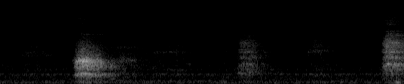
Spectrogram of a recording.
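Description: A man blows out one hard "whew" breath about a second in, then takes a couple of fainter breaths, straining through an isometric hold halfway up a band-assisted pull-up.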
